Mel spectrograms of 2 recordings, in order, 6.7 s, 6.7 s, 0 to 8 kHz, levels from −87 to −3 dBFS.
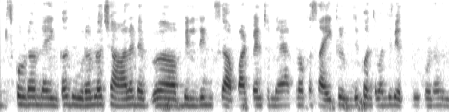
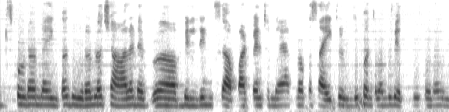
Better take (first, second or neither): first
